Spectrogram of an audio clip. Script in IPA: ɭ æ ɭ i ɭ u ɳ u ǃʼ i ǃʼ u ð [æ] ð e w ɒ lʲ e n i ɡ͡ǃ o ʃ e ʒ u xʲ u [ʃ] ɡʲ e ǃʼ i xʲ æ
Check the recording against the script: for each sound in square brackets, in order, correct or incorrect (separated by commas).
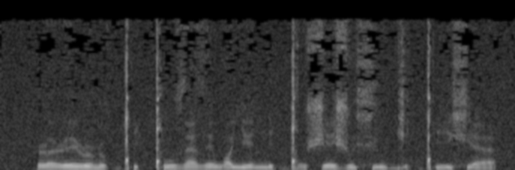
correct, incorrect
